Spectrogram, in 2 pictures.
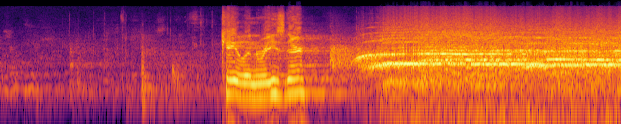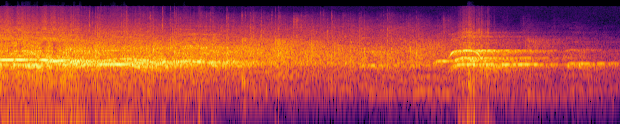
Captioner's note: cheering and applause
